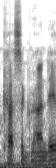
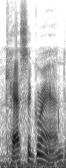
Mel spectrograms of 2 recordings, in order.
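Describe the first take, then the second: First: The name is pronounced with Spanish sounds. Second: The name is pronounced with English sounds. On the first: This is how it is said in Spanish. "like it should be in Espanol" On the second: This is how the locals say it. "they pronounce it that way"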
